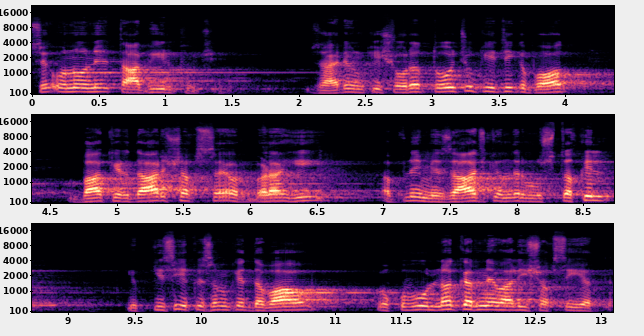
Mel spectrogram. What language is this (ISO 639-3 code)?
urd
